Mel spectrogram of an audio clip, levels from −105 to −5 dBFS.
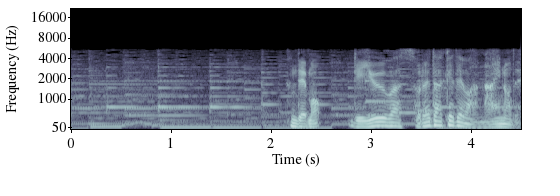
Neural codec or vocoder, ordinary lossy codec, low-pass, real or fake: none; none; 5.4 kHz; real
